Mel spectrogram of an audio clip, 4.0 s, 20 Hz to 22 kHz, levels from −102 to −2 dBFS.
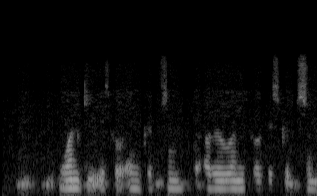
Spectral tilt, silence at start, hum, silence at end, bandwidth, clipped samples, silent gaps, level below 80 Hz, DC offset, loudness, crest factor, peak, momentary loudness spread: -7.5 dB/octave; 0.2 s; none; 0 s; 7.6 kHz; under 0.1%; none; -86 dBFS; under 0.1%; -51 LUFS; 20 dB; -30 dBFS; 16 LU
